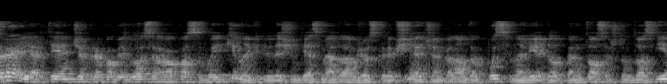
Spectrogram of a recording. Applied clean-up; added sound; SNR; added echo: neural separator model SepFormer DNS4.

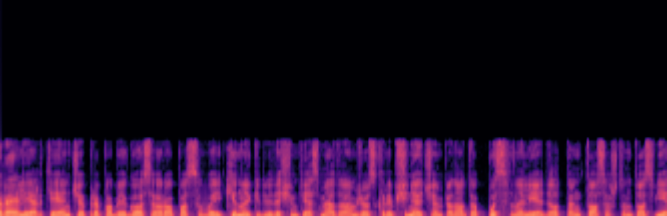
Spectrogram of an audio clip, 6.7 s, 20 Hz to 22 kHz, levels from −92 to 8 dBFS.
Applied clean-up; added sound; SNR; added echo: none; none; none; none.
